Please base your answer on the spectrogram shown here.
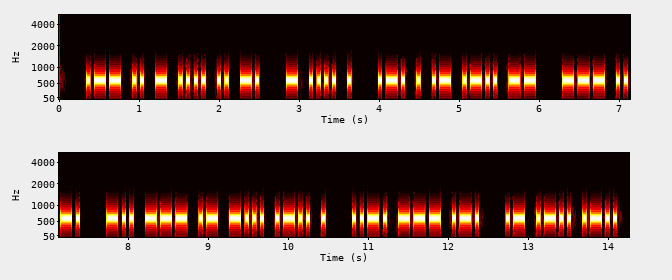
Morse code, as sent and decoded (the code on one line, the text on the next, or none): .-- .. - .... .. -. / - .... / .-. .- .-.. -- / --- ..-. / -.. --- .- -... .-.. / ..-. --- .-. / .- .-.. .-..
WITHIN THE REALM OF DOABLE FOR ALL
